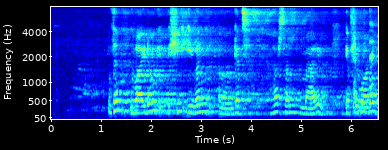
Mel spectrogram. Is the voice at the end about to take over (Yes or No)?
Yes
